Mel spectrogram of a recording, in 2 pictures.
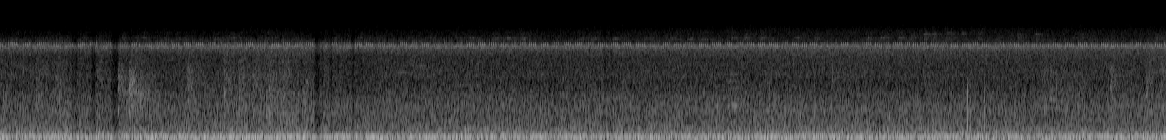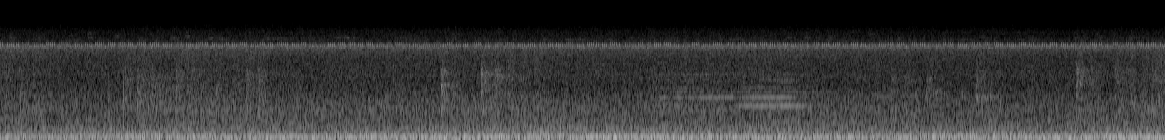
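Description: Crickets trilling steadily at a high, even pitch, over a low steady rumble.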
